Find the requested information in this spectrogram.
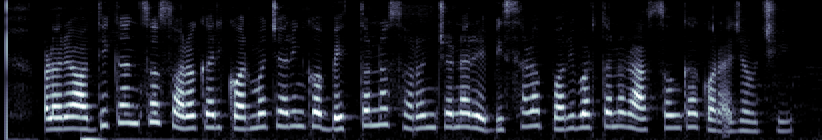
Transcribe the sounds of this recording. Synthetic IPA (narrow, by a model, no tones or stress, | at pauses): ɔɭɔɾeɔd̪ʱikansɔsɔɾɔkaɾikɔɾmɔt͡ʃaɾiŋkɔbet̪ɔnɔsɔɾɔnt͡ʃɔnaɾebisaɭɔpɔɾibɔɾt̪ɔnɔɾɔasɔŋkʰakɔɾa̰d͡ʒawt͡ʃʰi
